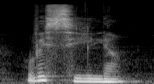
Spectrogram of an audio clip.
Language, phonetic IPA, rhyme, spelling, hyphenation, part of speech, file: Ukrainian, [ʋeˈsʲilʲːɐ], -ilʲːɐ, весілля, ве‧сі‧л‧ля, noun, Uk-весілля.ogg
- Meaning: wedding, marriage ceremony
